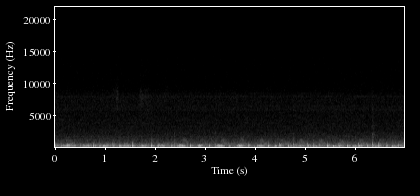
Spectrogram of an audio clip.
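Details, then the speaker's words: Normal fetal heart rate of about 148 beats per minute on a 20-week ultrasound Doppler: rapid, regular whooshing heartbeat. "we're going to count that the baby's heart rate is running about 148 beats per minute today and that's normal"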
